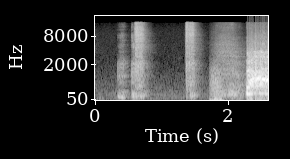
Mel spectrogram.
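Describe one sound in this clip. A spray can hisses in short bursts.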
